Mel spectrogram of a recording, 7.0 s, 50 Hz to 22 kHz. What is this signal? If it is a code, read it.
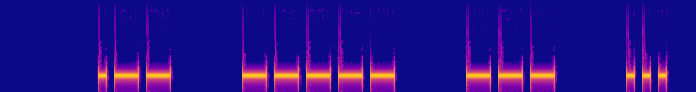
Morse code, heard as a keyed tone, about 15 wpm, spaced as for 9 wpm, 700 Hz. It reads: W0OS
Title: USA Call Signs - 3x Character Spacing - 15wpm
